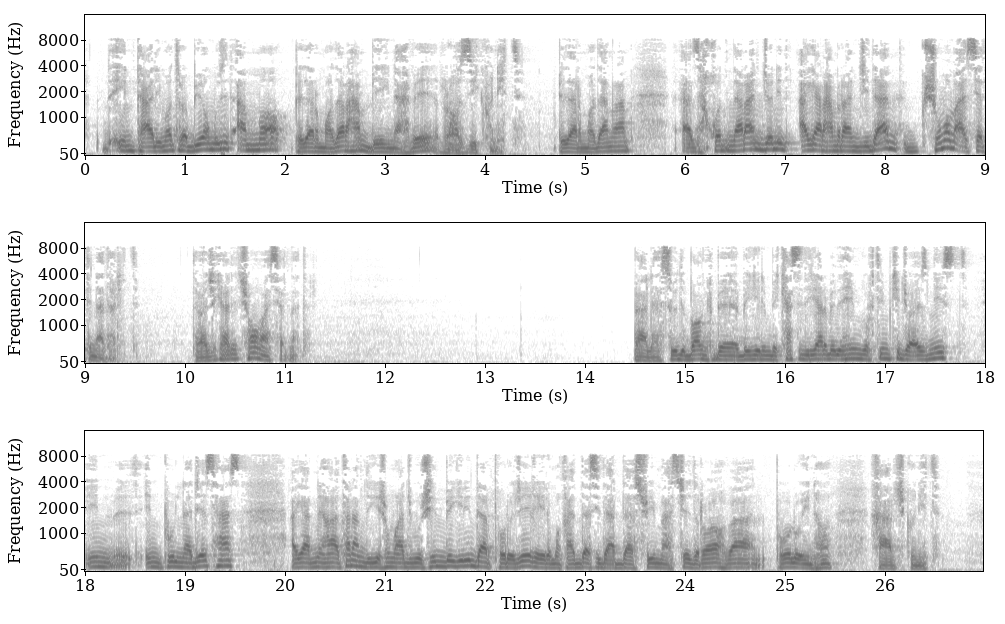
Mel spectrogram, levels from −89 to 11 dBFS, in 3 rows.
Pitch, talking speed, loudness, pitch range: 115 Hz, 155 wpm, -34 LUFS, 100-130 Hz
